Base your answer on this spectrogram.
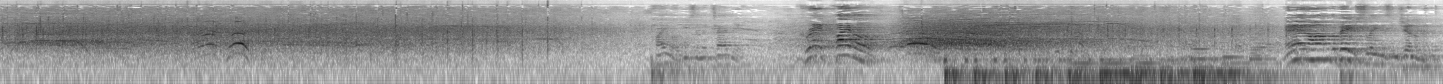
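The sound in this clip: An audience applauds and cheers a drummer at a live band show. Dense clapping with shouts runs steadily for about ten seconds, then a voice speaks over lighter crowd noise and scattered claps.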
